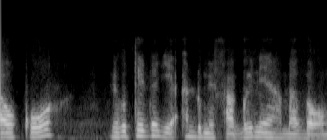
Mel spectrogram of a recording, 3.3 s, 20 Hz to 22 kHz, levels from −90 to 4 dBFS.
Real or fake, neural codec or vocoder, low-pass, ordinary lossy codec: fake; codec, 16 kHz, 4 kbps, FreqCodec, smaller model; 7.2 kHz; Opus, 16 kbps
